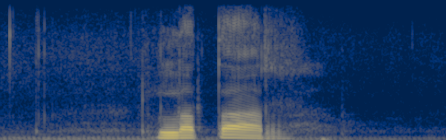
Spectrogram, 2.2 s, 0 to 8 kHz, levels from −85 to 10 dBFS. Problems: constant background noise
